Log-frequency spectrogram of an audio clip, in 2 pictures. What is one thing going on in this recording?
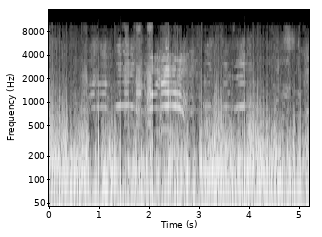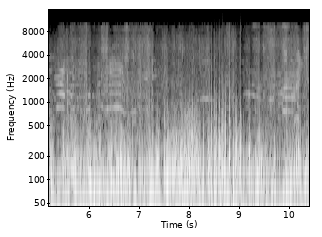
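Men on the sideline shout and call out loudly.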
